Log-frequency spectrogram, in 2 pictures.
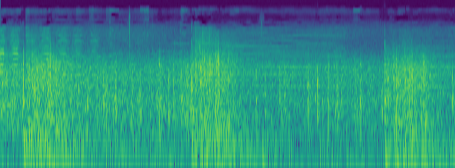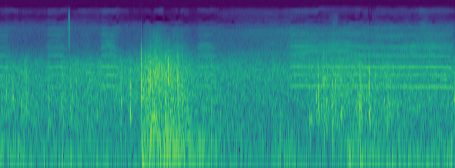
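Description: Aerial fireworks going off: a dense, continuous crackle of bursting shells, with a louder boom about every two seconds.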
